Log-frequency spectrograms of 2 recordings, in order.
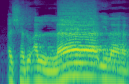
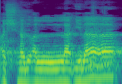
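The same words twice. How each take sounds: First: The vowel after the L is held long. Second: The vowel after the L is cut short. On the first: There is no god but God. The speaker calls it right. "Aku bersaksi tiada Tuhan selain Allah" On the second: There is truly a god besides God. The speaker calls it wrong. "aku bersaksi bahwasanya benar-benar Tuhan selain Allah"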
